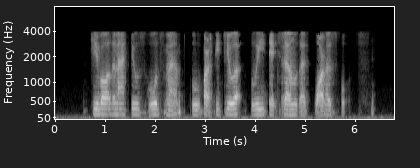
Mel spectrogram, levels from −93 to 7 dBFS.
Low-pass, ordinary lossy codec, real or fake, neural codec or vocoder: 7.2 kHz; AAC, 16 kbps; fake; autoencoder, 22.05 kHz, a latent of 192 numbers a frame, VITS, trained on many speakers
